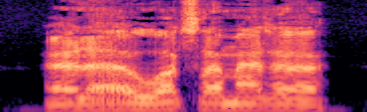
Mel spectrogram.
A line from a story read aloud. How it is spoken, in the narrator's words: here came growling from a forecastleman, awakened from his deck doze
